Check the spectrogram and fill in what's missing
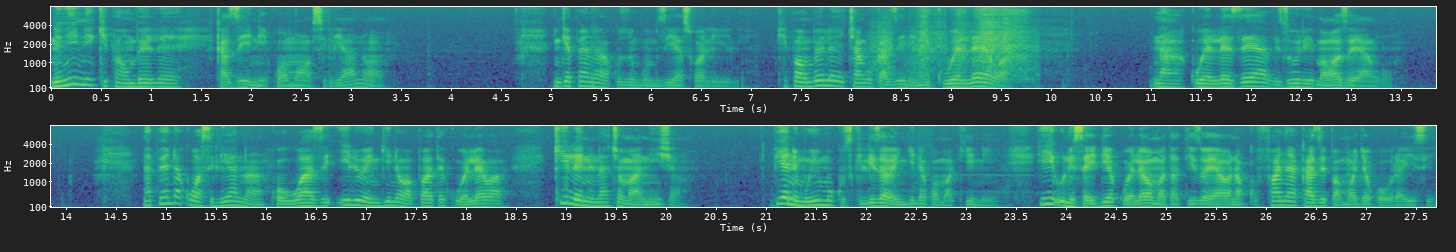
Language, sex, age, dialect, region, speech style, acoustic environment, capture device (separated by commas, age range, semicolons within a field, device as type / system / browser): Swahili, male, 25-34, Kenya - Nairobi Sheng-influenced, Kenya, relaxed; focused, people talking; music; nature; traffic; appliances, desktop / Windows / Chrome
